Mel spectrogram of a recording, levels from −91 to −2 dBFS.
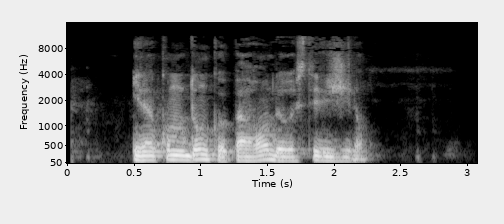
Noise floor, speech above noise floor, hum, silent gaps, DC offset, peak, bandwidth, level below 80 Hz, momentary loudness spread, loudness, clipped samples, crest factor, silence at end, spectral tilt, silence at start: -57 dBFS; 43 dB; none; none; under 0.1%; 0 dBFS; 11.5 kHz; -40 dBFS; 10 LU; -15 LUFS; under 0.1%; 16 dB; 0.8 s; -8 dB/octave; 0.5 s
